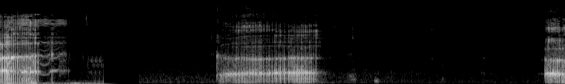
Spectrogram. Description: This 20-minute burp sound effects compilation delivers non-stop funny burping sounds for your entertainment or projects.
